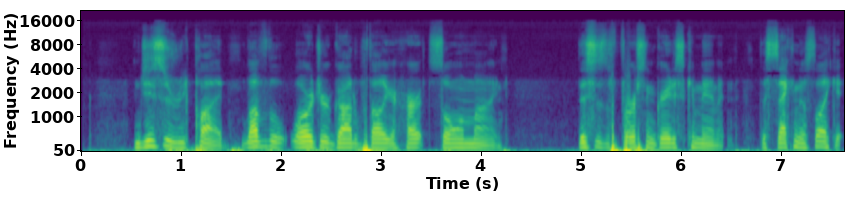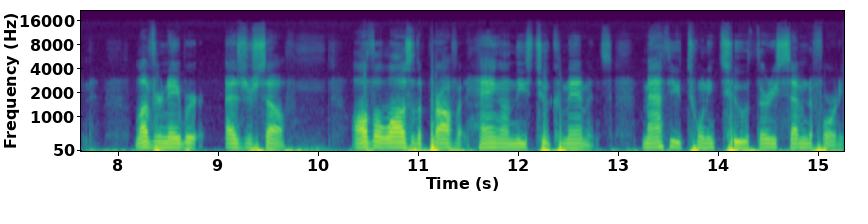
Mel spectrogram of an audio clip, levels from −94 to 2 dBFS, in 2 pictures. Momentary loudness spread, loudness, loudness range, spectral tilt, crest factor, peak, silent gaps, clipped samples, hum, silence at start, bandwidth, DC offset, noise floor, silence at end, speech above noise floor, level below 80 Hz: 10 LU; -17 LUFS; 3 LU; -6.5 dB/octave; 14 dB; 0 dBFS; none; under 0.1%; none; 0.2 s; 11 kHz; under 0.1%; -44 dBFS; 0 s; 30 dB; -20 dBFS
